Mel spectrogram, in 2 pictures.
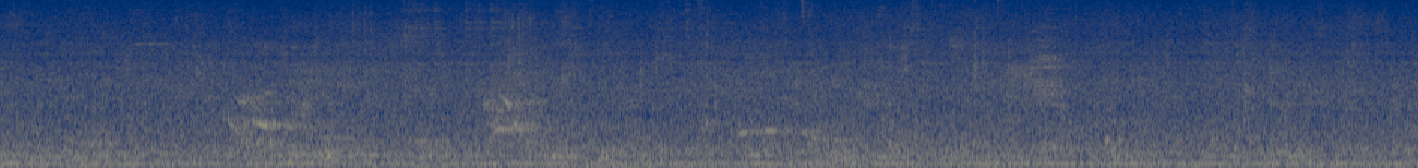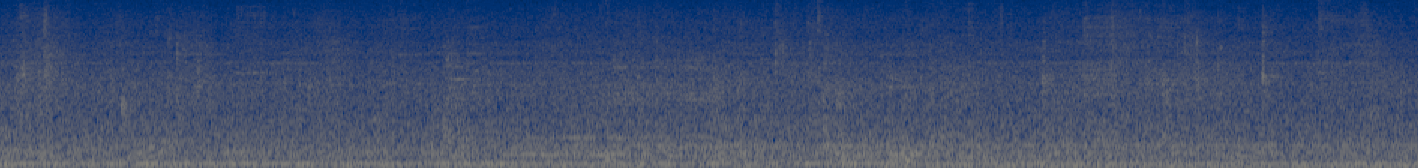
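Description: A concert band plays softly in a large hall.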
